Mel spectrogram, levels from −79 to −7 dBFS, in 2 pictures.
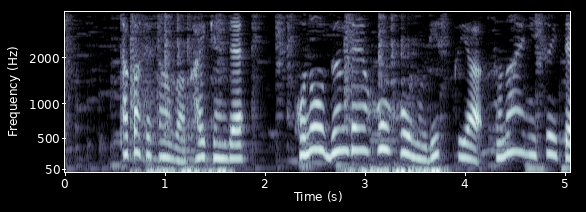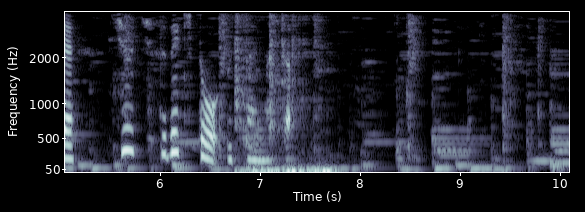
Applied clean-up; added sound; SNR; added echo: classical method log-MMSE.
